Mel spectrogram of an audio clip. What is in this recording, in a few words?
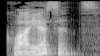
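"quiescence", British English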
